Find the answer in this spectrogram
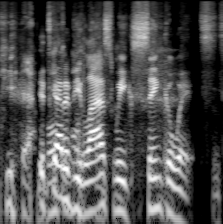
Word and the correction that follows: Sienkiewicz: Oh, you're still not saying it right. – Sienkiewicz. Sienkiewicz. I got it. – There you go. Sienkiewicz.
